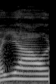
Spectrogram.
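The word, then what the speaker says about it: 幺: พูด ว่า อี ค่ะ ใน การ บอก เบอร์ โทรศัพท์ ใน ภาษา จีน เลข 1 จะ อ่าน ว่า เยา นะ คะ ตรง นี้ ต้อง จำ เอา ไว้ นะ ไม่ ใช้ คำ ว่า อี นะ คะ แล้ว ดู คำ ว่า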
